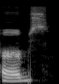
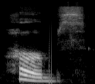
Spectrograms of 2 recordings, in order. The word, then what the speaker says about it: herbs: It's It's pronounced herbs because we're in Canada and in Canada we pronounce our letters. It's pronounced herbs.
